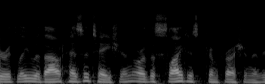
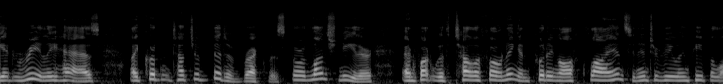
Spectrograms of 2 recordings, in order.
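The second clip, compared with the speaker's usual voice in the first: higher, louder fussy nervous voice; nervous little man; 7 semitones higher, 6 dB louder than usual. A narrator's reading. Nervous Phipps fussing to his lordship, higher and louder. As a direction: fret anxiously up in the voice.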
